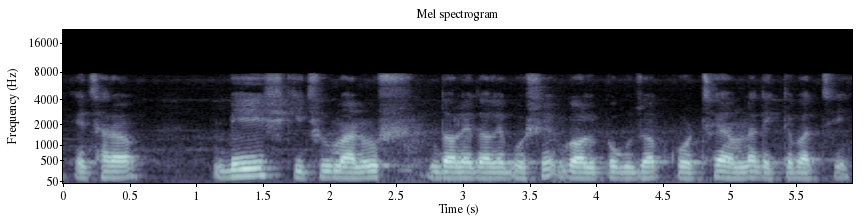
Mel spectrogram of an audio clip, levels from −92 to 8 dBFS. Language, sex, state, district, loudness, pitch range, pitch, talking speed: Bengali, male, West Bengal, Cooch Behar, -17 LUFS, 115-125 Hz, 120 Hz, 120 wpm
